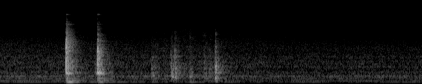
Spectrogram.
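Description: Kitchenware being handled: two sharp knocks about a second in, a third of a second apart, then three fainter taps, as a glass jar is set down and a wooden spatula picked up.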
